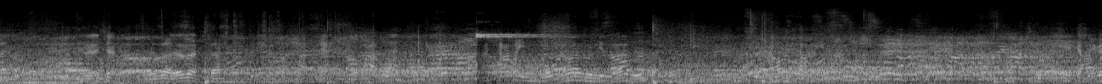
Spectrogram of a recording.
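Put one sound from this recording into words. Players shout and call out across a large echoing hall.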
